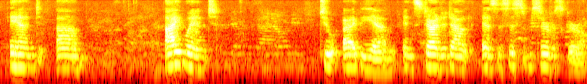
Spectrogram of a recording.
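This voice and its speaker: Speaking very slowly with an American accent, a woman uses vocal fry, a medium pitch and monotone, flat intonation, leaving long, frequent pauses. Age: 80s+. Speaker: retired computer pioneer. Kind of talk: interview answer.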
